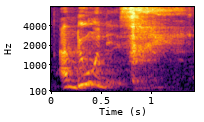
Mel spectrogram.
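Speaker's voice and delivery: slow, laughing "I'm doing this". Real, not acted. Recalling first pregnancy resolve, slow laughing. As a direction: say it slowly through a laugh. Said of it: "repeat of quote, laughing".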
